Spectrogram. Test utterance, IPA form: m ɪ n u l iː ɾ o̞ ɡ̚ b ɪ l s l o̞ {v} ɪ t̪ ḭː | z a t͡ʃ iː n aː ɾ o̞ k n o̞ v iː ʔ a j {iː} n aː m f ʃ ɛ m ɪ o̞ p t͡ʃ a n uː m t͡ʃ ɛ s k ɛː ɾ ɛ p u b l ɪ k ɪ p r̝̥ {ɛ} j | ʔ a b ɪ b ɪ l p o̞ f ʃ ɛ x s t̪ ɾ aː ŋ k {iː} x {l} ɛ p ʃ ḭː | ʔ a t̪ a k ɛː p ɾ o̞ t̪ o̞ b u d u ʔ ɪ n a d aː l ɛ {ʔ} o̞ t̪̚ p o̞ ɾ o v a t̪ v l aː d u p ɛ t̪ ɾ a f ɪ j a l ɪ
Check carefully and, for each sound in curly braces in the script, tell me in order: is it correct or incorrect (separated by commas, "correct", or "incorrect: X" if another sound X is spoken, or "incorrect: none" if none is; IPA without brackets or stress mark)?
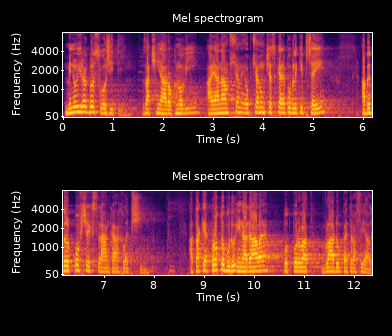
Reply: incorrect: ʒ, incorrect: aː, correct, incorrect: aː, correct, incorrect: p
